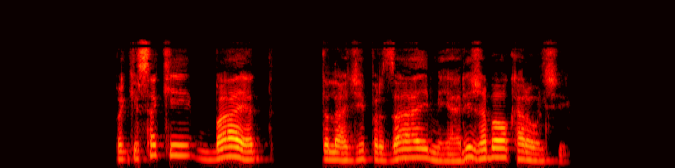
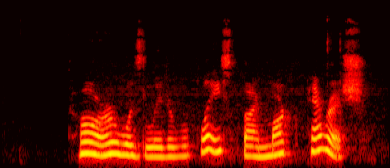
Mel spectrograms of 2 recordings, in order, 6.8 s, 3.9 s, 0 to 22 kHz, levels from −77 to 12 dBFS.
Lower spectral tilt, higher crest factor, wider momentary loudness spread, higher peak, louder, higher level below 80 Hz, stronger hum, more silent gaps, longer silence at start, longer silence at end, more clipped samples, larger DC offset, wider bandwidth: second, -4 dB/octave vs -6 dB/octave; about the same, 20 dB vs 16 dB; first, 13 LU vs 7 LU; second, -8 dBFS vs -4 dBFS; second, -26 LUFS vs -19 LUFS; about the same, -74 dBFS vs -70 dBFS; neither; first, 2.77-3.22 s vs none; first, 1.2 s vs 0.8 s; first, 1.1 s vs 0.3 s; neither; neither; second, 9.6 kHz vs 14.5 kHz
